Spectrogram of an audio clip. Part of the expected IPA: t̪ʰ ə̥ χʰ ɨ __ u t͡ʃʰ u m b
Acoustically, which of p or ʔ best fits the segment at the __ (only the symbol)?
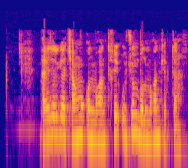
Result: ʔ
